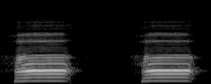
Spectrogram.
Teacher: ہا، یہ چھوٹی ہا کہلاتی ہے. بڑی ہا حلق سے ادا ہوتی ہے اور یہ حلق کے اوپر والے حصے سے ادا ہوتی ہے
